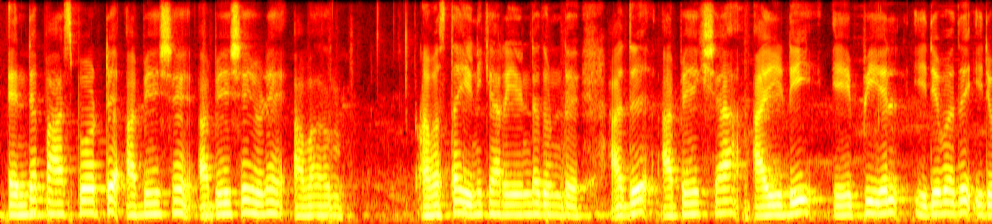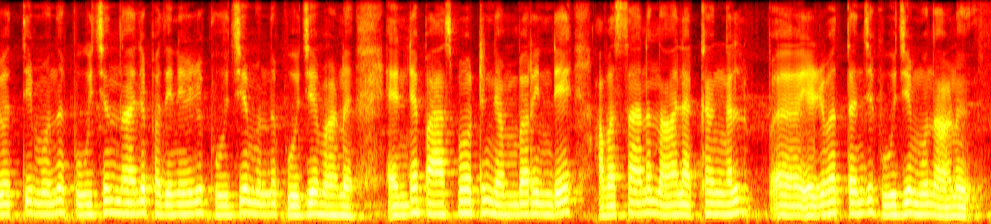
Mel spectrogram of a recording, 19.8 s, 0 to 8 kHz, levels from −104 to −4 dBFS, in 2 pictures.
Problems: background sounds at intervals, low volume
